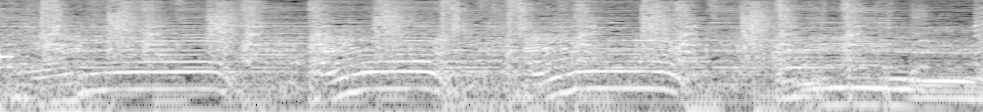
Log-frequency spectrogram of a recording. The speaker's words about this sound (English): Wait, let me speak your language. Cows go moo.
